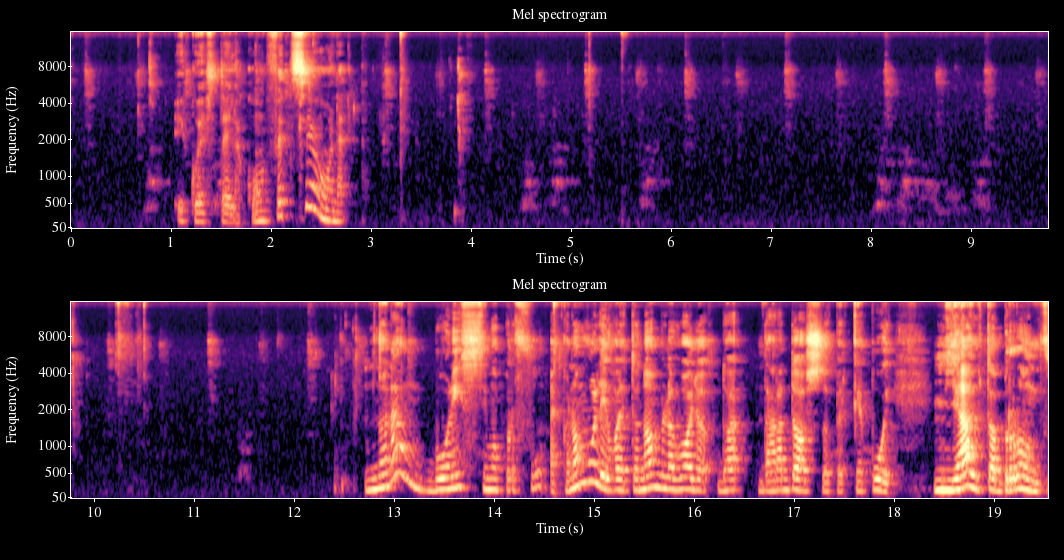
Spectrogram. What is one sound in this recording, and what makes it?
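A young woman talks calmly and with expression, close to the microphone.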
